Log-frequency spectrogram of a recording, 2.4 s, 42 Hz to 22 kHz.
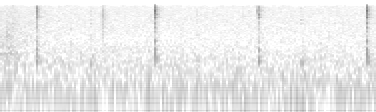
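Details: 1962 Land Rover Series 2A 109 diesel, Bussman 550 turn signal relay bench-wired to a test battery with Tex-Magna switch: sharp even clicks about every two-thirds of a second, slight delay as relay warms; normal flasher operation.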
